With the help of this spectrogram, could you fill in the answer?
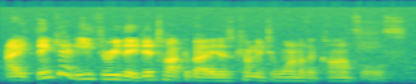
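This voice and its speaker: A man's voice: medium pitch, expressive, racing, bright, forceful tone. A man chatting casually as a guest on a podcast panel. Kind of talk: casual chat. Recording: faint room noise.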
